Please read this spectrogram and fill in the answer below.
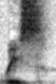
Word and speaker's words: Rhys: into it is that I pronounce it Rhys the redeemed all right rhy yes I think spells Rhys you know with a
